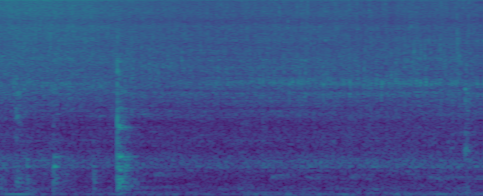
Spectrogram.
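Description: Ginger garlic paste frying in a pan gives off a steady, close sizzle with a light scrape of stirring early on and a brief clack just after the first second.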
